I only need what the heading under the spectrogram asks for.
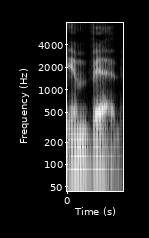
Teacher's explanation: Take the phrase in bed, spelled I-M space B-E-D. Because of the B in bed, the N in becomes an M. It sounds exactly like in bed.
